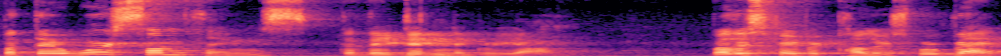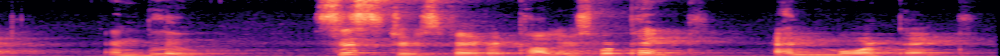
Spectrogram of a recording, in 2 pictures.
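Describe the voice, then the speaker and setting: A man reading a children's picture book aloud with animated, dramatic emphasis. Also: medium pitch, a little slow, echoey room, poor audio. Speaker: storybook reader.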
